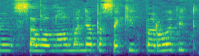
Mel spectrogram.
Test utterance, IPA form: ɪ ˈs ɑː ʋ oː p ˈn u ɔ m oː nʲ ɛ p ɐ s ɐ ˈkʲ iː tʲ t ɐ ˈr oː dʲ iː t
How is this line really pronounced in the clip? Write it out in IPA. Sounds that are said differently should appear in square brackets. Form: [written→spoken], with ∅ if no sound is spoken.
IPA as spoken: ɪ ˈs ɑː ʋ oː [p→∅] ˈn u ɔ m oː nʲ ɛ p ɐ s ɐ ˈkʲ iː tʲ [t→p] ɐ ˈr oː dʲ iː t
